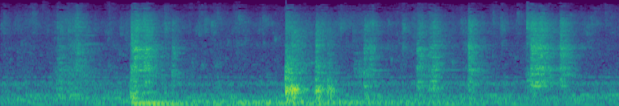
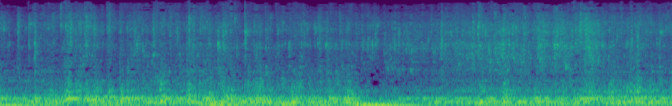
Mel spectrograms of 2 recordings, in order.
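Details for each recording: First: Loud irregular banging and clattering in the pipework, first mistaken for a Navien combi boiler, while the kitchen faucet's hot side runs and vibrates hard; water hammer traced to the faucet, which is being replaced. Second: Kitchen faucet on a combi boiler system after the valve was taken apart and flushed: water runs with a smooth, steady rush and no banging. The earlier air/water hammer is fixed and flow is normal.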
